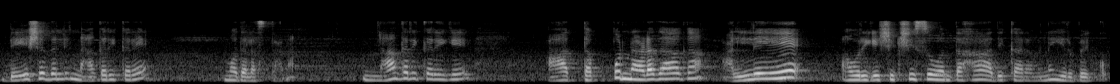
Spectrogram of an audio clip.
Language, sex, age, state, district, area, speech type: Kannada, female, 30-45, Karnataka, Bangalore Rural, rural, spontaneous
